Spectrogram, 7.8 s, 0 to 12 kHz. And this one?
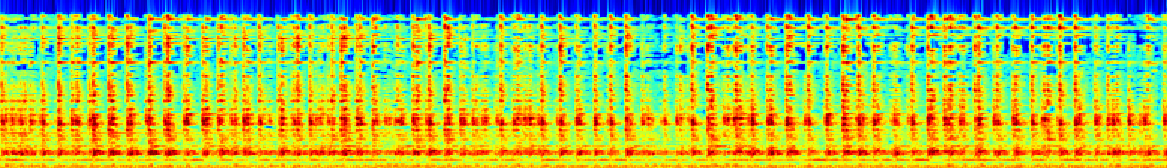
toaster on fridge
A toaster stimulated by the fridge it's standing on. The metal blades inside tickle against each other.
Recorded with Tascam DR-07MKII, hum and noise from the fridge removed and normalized with CoolEditPro.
